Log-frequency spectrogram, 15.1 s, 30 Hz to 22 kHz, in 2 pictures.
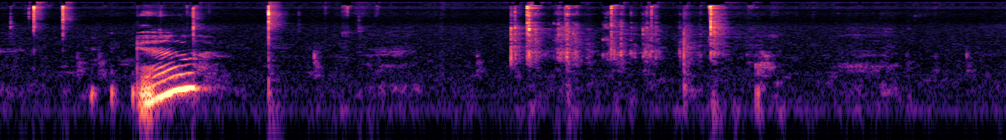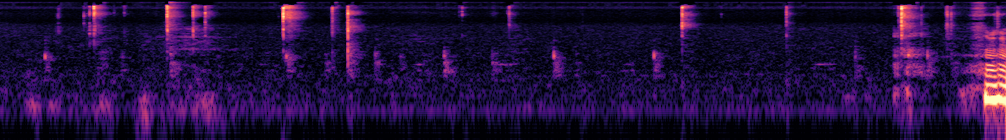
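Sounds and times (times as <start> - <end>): plastic toy bricks clicking: 3.8 - 5.5.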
